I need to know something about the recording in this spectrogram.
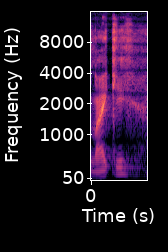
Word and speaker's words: Nike: Nike on it um I think it's pronounced Nike uh basically same as the shoe company that's where they got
